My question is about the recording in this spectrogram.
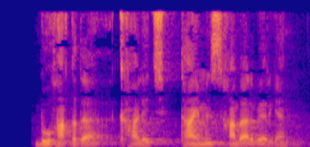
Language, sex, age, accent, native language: Uzbek, male, 12-17, Namangan, Uzbek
